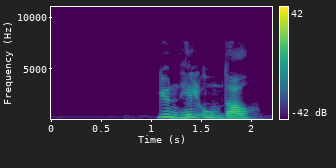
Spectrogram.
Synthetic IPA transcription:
ɡʉnhɪlʔumd̪ɑːl

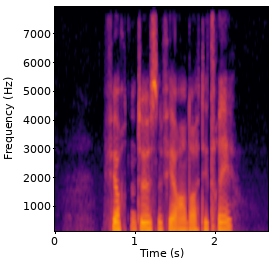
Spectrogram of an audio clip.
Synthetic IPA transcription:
fjʊʁt̪n̩t̪ʰʉːsn̩fiːʁəhʉnd̪ʁɔt̪ɪt̪ʰʁeː

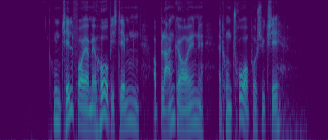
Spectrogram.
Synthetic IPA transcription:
hunt͡sʰe̝lfɒ̽ɪ̰ɐmeɦɔ̰̽ːb̥isd̥emn̩ɒ̽b̥lɑ̈ŋɡ̥əɒ̽ɪnə | æd̥hunt͡sʰʁo̝ɐ̰pʰɒ̽syɡ̥se

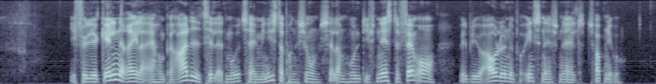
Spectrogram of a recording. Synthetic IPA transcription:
iføljəɡ̥elənəʁɛ̰ːlɐʔæɐɦunb̥e̝ʁad̥ið̞̩ˠt͡sʰe̝lʔæd̥mo̝ð̞ˠt͡sʰɛ̰ːminisd̥ɐpʰɑ̈ŋɕo̝̰ːnsel̰ʔɒ̽mɦund̥inesd̥əfem̰ʔɒ̰ː | ʋe̝lb̥lḭːʊʔɑ̈ʊløn̰ð̞̩ˠpʰɒ̽ʔe̝nd̥ɐnæɕo̝nɛ̰ːld̥t͡sʰɒ̽b̥niʋo̝

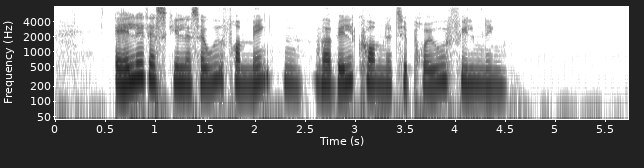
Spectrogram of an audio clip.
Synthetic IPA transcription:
ʔæləd̥ɑ̈sɡ̥e̝lɐsɑ̈ɪuð̰ˠfʁɑ̈meŋ̰d̥n̩ʋɑ̈ʋelkʰɒ̽m̰ənət͡sʰe̝lpʰʁœːʊəfil̰mne̝ŋ̩

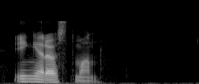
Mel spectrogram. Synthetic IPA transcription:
ʔɪŋːəɾœst̪ma̰nː

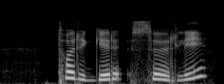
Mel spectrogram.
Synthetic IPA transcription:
t̪ʰɔɾɡəɾsøːɾliː

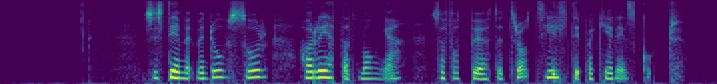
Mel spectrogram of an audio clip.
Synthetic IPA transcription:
sʏst̪eːmət̪mɛd̪uːsʊɾhaɾːeːt̪at̪mɔŋːa̰ | sɔmafɔt̪̚ːbøːt̪ət̪ʰɾɔt̪sjɪlt̪ɪpʰaɾkʰeːɾɪ̰ŋskʰʊ̰ʈː

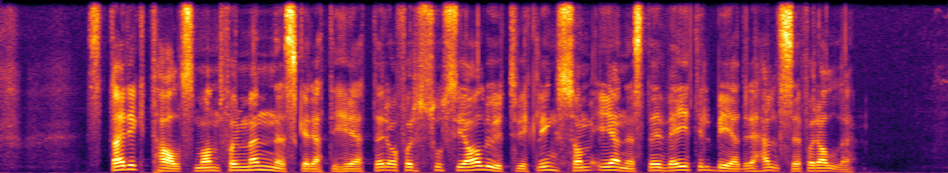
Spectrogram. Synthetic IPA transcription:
st̪æɾkt̪ʰɑːlsmɑnfɔɾmɛnəskəɾɛt̪ɪheːt̪əɾoːfɔɾsʊsɪɑːlʉːt̪ʰʋɪklɪŋsɔmeːnəst̪əʋeɪt̪ʰɪlbeːd̪ɾəhɛlsəfɔɾɑlə

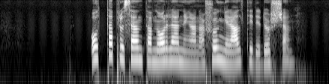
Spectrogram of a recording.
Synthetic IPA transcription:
ʔɔt̪ːapʰɾʊsɛnt̪avnɔɾlɛnːɪŋaɳaɧɵŋːəɾalt̪ʰiːd̪ɪd̪ɵʂə̰n

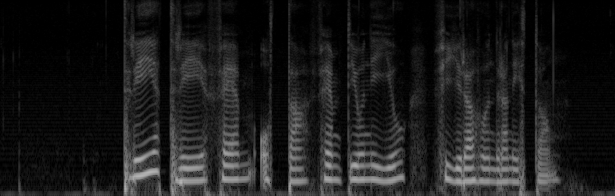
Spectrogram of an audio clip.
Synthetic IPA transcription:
t̪ʰɾeːt̪ʰɾeːfɛmɔ̰t̪ːafɛmt̪ɪʊniːʊ | fyːɾaɦɵnd̪ɾanɪt̪ːɔ̰n

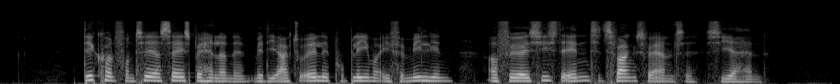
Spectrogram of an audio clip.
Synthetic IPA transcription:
d̥e̝kʰɒ̽nfʁɒ̽nt͡sʰe̝̰ːɐsɛ̰ɪsb̥e̝ɦæn̰lɐnəmediɑ̈ɡ̥̚t͡sʰuʔel̰əpʰʁo̝b̥le̝̰ːmɐʔifæmil̰jən | ʔɒ̽fø̰ːɐisisd̥əenət͡sʰe̝lt͡sʰʋɑ̈ŋ̰sʋæɐnl̩səsiːɐɦæn

